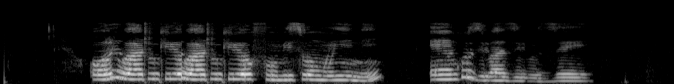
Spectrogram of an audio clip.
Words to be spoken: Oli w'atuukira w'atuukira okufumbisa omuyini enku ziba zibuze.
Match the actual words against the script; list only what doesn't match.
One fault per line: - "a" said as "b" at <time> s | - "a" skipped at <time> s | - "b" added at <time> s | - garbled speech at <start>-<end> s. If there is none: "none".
none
